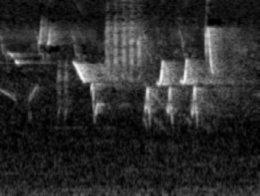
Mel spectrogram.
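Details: Several forest birds chirping in the morning, overlapping: high sliding whistles, squeaky slurred notes and quick sharp chirps in a dense jumble.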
